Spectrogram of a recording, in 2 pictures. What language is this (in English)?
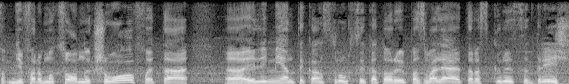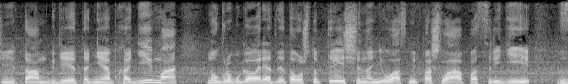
Russian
